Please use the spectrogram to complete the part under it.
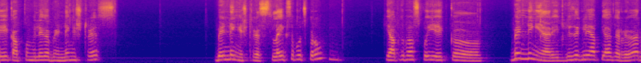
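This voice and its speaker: Man, engineering tutor, casual lecture, mellow dark tone, asks and answers his own questions, frequent okay and right, highlights notes as he talks. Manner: writes and highlights while talking. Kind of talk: casual lecture explaining course material.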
